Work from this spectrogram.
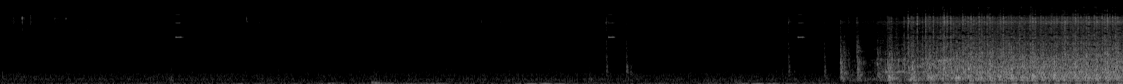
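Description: Bernina 780 embroidery sewing machine stitching a motif, starting with faint beeps and soft mechanical ticks before the rapid needle runs up to a loud, steady whirring stitch.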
